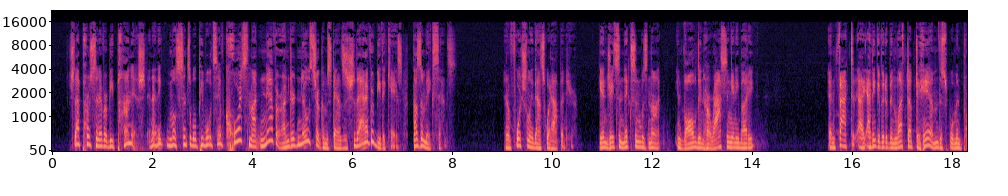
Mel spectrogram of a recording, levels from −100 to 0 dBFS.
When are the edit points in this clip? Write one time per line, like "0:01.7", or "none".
0:07.1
